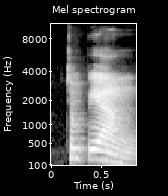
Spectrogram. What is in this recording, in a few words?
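"cempiang", Malay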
